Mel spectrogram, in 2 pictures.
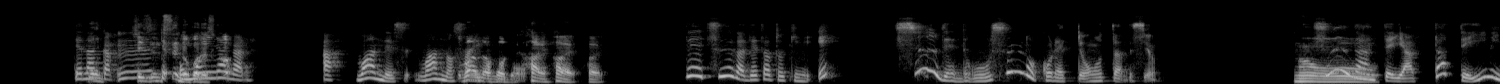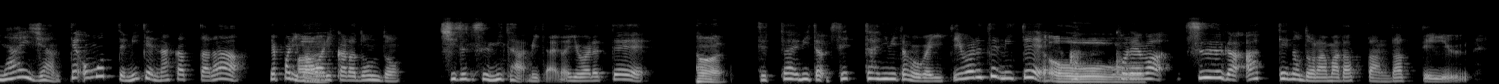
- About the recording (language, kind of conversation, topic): Japanese, unstructured, 今までに観た映画の中で、特に驚いた展開は何ですか？
- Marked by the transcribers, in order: none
